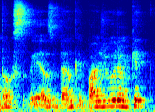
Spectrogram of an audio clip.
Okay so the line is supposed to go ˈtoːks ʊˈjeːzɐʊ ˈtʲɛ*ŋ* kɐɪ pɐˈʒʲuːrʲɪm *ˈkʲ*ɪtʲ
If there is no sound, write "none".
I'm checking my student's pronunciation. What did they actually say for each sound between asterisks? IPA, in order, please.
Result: n, kʲ

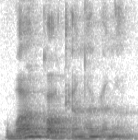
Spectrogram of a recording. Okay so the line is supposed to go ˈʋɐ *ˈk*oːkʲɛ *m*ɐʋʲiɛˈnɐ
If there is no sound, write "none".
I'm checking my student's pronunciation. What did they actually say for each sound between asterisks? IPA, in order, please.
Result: k, n

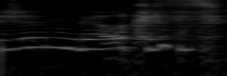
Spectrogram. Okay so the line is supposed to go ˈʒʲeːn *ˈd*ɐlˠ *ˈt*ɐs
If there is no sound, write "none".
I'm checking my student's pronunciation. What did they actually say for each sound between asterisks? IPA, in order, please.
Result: ɡ, k

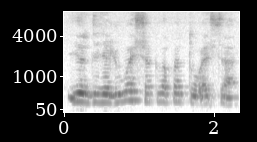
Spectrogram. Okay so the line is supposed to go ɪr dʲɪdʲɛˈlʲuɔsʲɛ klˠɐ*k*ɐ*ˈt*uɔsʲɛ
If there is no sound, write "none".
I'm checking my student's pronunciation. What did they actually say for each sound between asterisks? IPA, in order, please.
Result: p, t

